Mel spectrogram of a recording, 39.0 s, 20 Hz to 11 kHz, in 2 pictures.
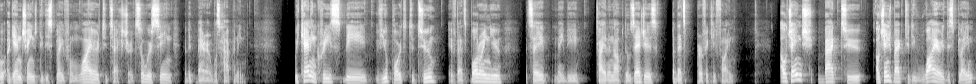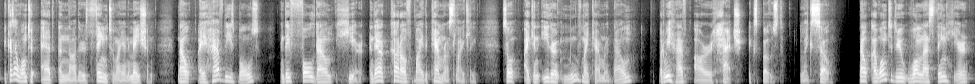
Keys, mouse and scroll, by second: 1.9 click, 3.5 middle click, 4.0 shift+middle click, 4.8 scroll up 2, 6.3 click, 8.6 click, 10.2 click, 13.3 middle click, 13.9-14.3 scroll down 5, 14.3 shift+middle click, 15.4 click, 15.4-16.0 scroll up 4, 16.2 click, 16.5 w, 17.0 click, 18.1 click, 18.9 click, 20.0 shift+middle click, 22.0 alt+a, 24.3 alt+a, 25.4 click, 29.1 right click, 30.2 g, 31.9 click, 32.5 g, 36.4 shift+middle click, 36.6 alt+a, 36.7 alt+a, 37.1 click.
